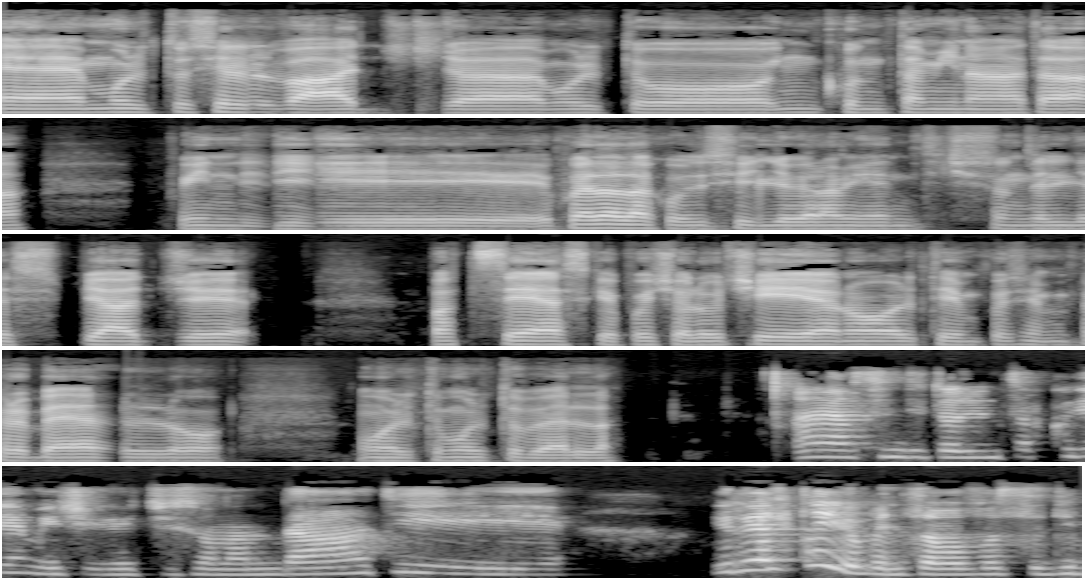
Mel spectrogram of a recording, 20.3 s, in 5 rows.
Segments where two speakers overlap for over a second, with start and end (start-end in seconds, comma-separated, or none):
none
